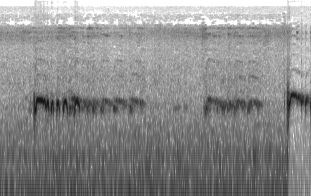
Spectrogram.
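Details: Zebra dove singing, recorded to coax a silent dove back into song. Two long, trilled cooing phrases, each a rapid run of soft, even notes. A third phrase begins at the end over a low background hum.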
